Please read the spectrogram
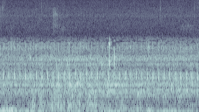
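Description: A steady low motor hum heard underwater.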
